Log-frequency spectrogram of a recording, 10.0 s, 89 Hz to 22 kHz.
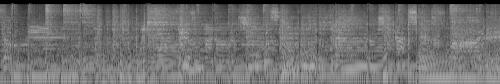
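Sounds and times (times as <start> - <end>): bass guitar: 0.0 - 10.0
drum kit: 0.0 - 10.0
electric guitars: 0.0 - 10.0.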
